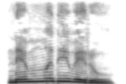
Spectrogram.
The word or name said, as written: ನೆಮ್ಮದಿವೆರು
